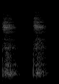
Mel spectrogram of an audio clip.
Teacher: T is voiceless. No vocal cords are used at all.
